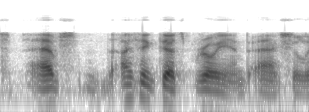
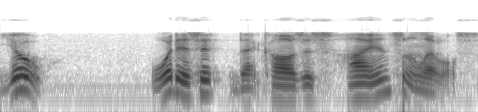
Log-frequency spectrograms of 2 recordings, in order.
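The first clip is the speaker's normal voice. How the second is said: play-acted screaming and yelling; 3 semitones higher than usual. Retelling yelling at researchers in a video: retelling own scream at a screen. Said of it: "I'm screaming at the screen and say".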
